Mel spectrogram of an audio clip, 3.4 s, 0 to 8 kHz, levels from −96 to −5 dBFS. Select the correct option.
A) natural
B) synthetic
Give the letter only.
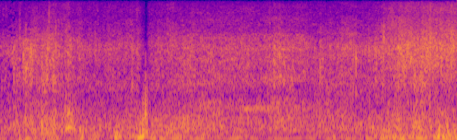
B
